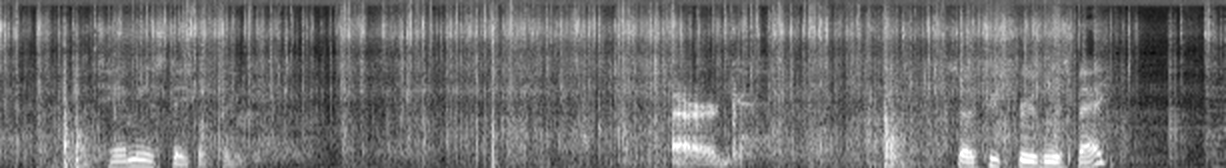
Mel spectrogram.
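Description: A plastic wrapper crinkles and rustles up close.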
